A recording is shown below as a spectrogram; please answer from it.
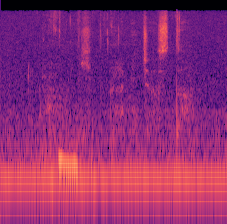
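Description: A pause in a lecture: a steady low electrical hum, with faint breathing near the microphone and a few small clicks.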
